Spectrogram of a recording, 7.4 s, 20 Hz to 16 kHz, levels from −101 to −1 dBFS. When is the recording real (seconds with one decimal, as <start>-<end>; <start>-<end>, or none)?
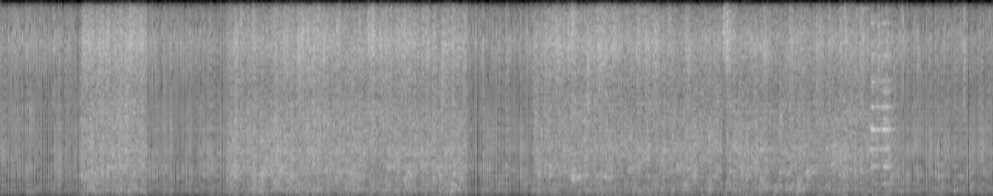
0.6-1.1; 1.7-3.5; 4.0-6.7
